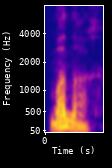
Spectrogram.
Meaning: monk
- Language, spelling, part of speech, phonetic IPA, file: Russian, монах, noun, [mɐˈnax], Ru-монах.ogg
